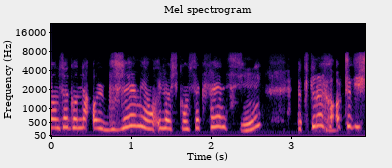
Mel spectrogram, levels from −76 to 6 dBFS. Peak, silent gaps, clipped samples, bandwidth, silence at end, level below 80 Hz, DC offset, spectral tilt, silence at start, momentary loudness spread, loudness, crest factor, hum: -6 dBFS; none; under 0.1%; 8 kHz; 0 s; -64 dBFS; 0.3%; -3.5 dB/octave; 0 s; 7 LU; -19 LUFS; 12 dB; none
